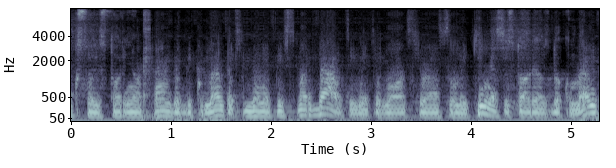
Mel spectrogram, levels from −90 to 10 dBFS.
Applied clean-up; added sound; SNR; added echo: neural separator model SepFormer DNS4.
